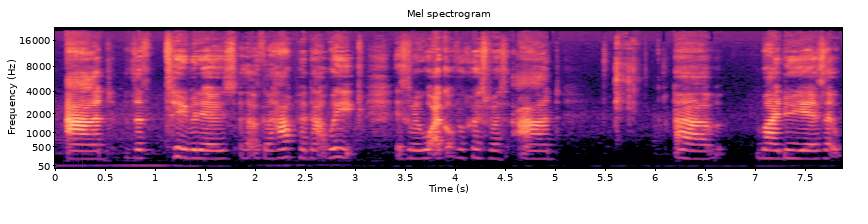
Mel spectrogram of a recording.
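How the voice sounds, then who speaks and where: A woman's voice: medium pitch, bright, forceful tone. Girl in her 20s rambling to camera, stuffy nose, sounds a bit far from the mic with faint background hum. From United Kingdom. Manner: rambling, chatty, self-correcting. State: nasal and bunged up. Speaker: vlogger. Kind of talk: casual sit-down chat to camera. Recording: distant mic with faint room ambience.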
